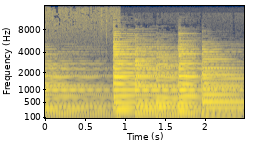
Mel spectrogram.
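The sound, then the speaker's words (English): An E minor chord sustains, then changes to C major, with the new chord struck again a few times in a steady rhythm at an even, moderate volume. “Here's the difference. If we go from E minor to C major, it sounds like this.”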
